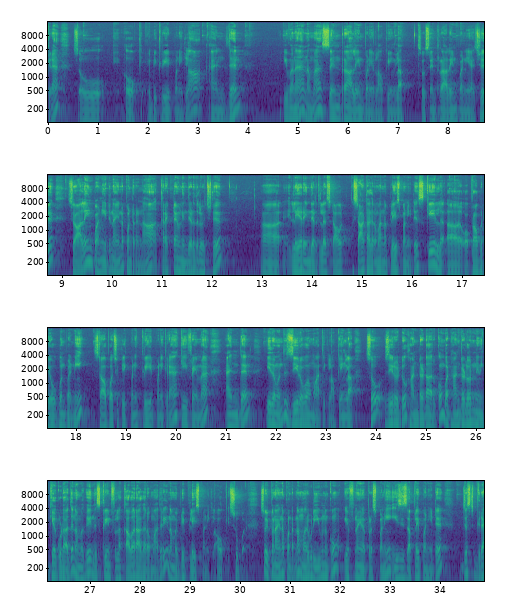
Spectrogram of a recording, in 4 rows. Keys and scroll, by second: 12.2 [, 15.9 s, 22.4 KP_0, 22.8 KP_Enter, 32.4 F9.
